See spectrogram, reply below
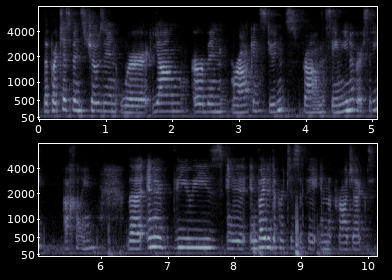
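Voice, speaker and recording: A woman's voice: medium pitch, vocal fry, fairly bright tone, highs cut off. Young woman presenting a thesis, noisy recording. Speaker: student presenter defending a thesis. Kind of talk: prepared academic presentation.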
